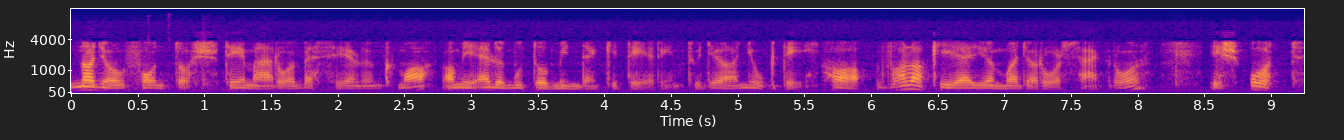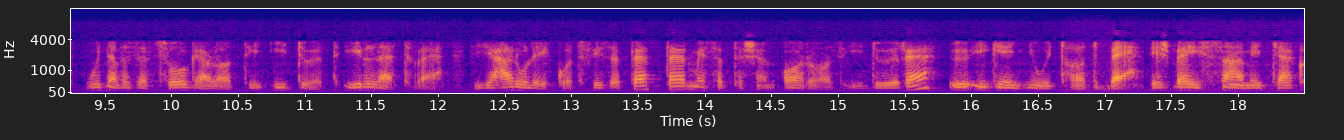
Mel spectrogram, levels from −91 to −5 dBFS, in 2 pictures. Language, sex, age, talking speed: Hungarian, male, 60-79, 115 wpm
